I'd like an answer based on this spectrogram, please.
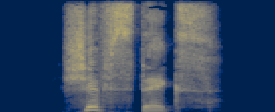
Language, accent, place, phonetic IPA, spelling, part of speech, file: German, Germany, Berlin, [ˈʃɪfsˌdɛks], Schiffsdecks, noun, De-Schiffsdecks.ogg
- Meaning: plural of Schiffsdeck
